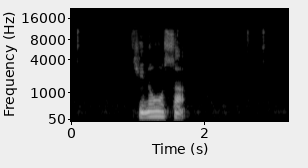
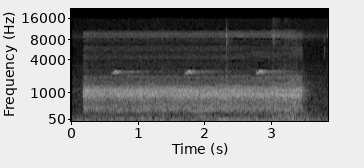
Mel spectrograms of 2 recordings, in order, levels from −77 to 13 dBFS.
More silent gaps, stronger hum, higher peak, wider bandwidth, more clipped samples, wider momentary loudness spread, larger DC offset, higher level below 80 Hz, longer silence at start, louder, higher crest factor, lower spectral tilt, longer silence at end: neither; neither; about the same, -12 dBFS vs -10 dBFS; second, 11.5 kHz vs 16.5 kHz; neither; first, 11 LU vs 2 LU; neither; second, -70 dBFS vs -46 dBFS; first, 0.95 s vs 0 s; about the same, -25 LUFS vs -24 LUFS; about the same, 18 dB vs 16 dB; first, -6.5 dB/octave vs -2.5 dB/octave; first, 1.55 s vs 0 s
